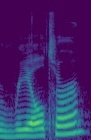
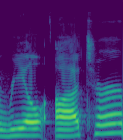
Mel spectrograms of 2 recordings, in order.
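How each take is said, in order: First: The word is said with two syllables. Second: The word is said with three syllables. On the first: The speaker calls it right. "but it's actually realtor" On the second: The speaker calls it wrong. "a lot of people say real-a-tur"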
